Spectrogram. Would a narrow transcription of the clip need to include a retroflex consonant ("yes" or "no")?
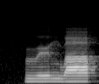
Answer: yes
